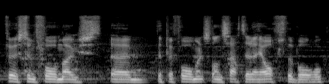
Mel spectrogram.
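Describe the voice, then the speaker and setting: A man's voice: medium pitch, flat delivery, brisk, soft background music. A man, a football manager, giving a post-match interview with many hesitant ums and restarts.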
